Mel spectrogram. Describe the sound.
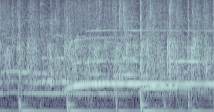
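A crowd applauds a band at an Italian event, steady even clapping over a constant low hum and a sustained tone.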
